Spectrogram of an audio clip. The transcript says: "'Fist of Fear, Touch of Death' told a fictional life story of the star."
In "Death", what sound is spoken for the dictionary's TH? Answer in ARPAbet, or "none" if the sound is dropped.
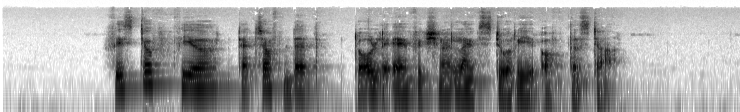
T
